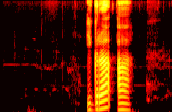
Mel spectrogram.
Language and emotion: Russian, neutral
